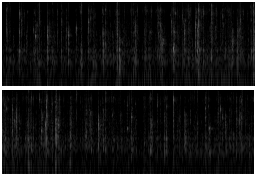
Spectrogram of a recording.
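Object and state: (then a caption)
Plastic water bottle. A large clear PET plastic drinking bottle with a label, mostly empty with a little water inside, is held up and tapped and squeezed with fingertips. It gives fast, dense, bright clicking with faint sloshing of the water. The sound stays quiet and close throughout.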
